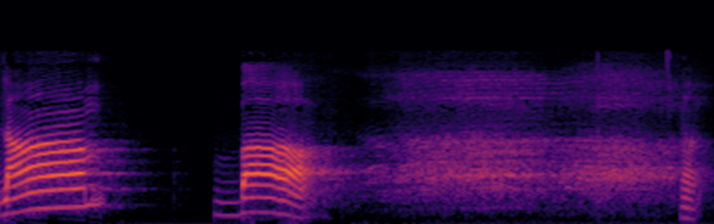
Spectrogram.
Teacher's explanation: اب با پڑھنے کے لیے کیا کریں گے آپ، لام کی میم جو ہے وہ ہونٹوں کے خشک حصے سے ادا ہوتی ہے، وہ حصہ جو باہر رہتا ہے، با دونوں ہونٹوں کے تر حصے سے ادا ہوتا ہے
